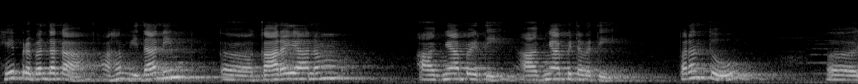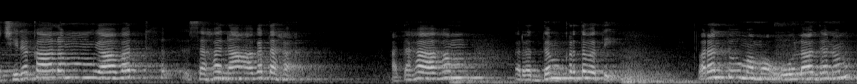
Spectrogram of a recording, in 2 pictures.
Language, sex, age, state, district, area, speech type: Sanskrit, female, 60+, Tamil Nadu, Thanjavur, urban, spontaneous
